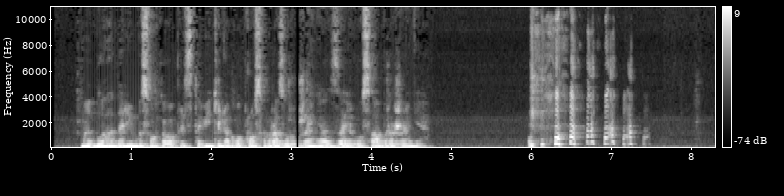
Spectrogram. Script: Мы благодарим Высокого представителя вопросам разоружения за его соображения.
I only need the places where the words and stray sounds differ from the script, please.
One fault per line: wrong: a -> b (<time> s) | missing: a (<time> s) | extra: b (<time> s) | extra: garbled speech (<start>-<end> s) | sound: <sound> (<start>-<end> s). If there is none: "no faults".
sound: dropout (3.0-3.1 s)
sound: laugh (6.0-7.5 s)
